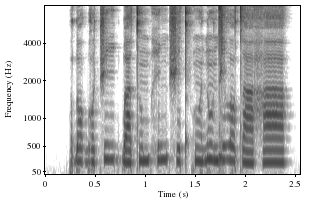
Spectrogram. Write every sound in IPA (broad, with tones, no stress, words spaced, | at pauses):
ɗɔ˨ɡɔ˨t͡ʃiː˧ ɡ͡ba˨ tũ˧mhi˦ŋ ʃi˨tkʷĩ˨˦ɗũ˦di˦ lɔ˧taː˨haː˧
